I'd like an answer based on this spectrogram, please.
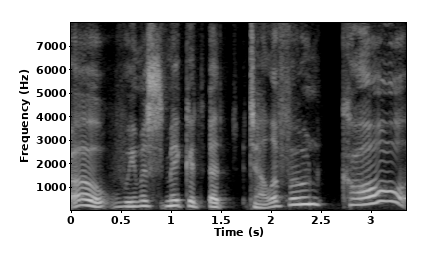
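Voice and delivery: put-on slow, doddering, fumbling, bumbling old man voice. Recapping a scene where he interrupts her huge speech, bumbling slow old man voice. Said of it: "the most bumbling, slow old man".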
